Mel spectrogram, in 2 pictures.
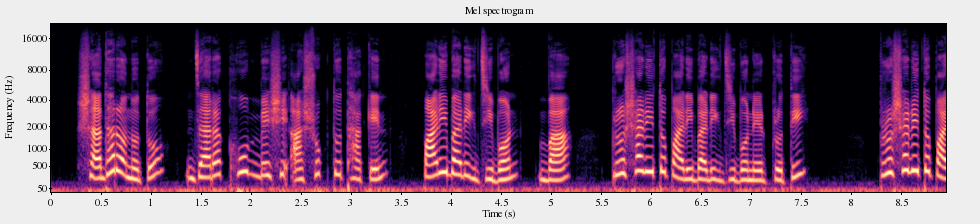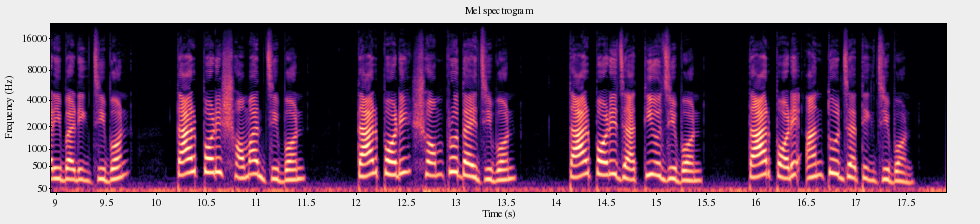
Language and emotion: Bengali, neutral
